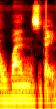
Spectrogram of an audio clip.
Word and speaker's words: Wednesday: посередині слова знаєте Wednesday а вимовляється wedesday взагалі цьї D не чути і наведемо приклад речення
